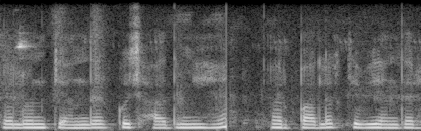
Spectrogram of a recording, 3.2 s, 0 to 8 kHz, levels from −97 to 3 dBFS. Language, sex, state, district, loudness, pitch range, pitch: Hindi, female, Jharkhand, Deoghar, -16 LUFS, 205-220 Hz, 215 Hz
